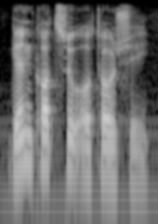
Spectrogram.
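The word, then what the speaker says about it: 拳骨落とし: So the first one here is pronounced Genkotsu Otoshi. Genkotsu Otoshi.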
